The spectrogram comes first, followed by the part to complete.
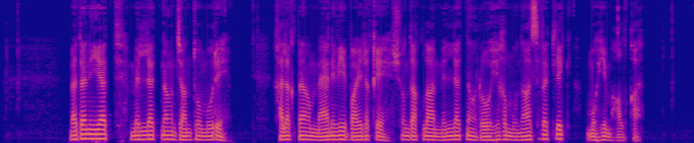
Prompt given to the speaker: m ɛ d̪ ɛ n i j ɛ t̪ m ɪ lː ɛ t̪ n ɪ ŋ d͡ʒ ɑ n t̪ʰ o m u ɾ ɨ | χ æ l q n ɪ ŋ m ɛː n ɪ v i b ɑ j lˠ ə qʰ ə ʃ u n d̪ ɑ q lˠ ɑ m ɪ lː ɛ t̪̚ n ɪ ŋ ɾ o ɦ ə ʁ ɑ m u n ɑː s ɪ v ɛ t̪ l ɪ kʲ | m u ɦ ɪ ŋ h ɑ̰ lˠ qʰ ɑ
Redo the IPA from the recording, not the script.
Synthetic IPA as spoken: m ɛ d̪ ɛ n i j ɛ t̪ m ɪ lː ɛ t̪ n ɪ ŋ d͡ʒ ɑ n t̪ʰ o m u ɾ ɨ | χ æ l q n ɪ ŋ m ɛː n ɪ v i b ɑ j lˠ ə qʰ ə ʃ u n d̪ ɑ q lˠ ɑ m ɪ lː ɛ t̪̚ n ɪ ŋ ɾ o ɦ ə ʁ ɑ m u n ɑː s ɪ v ɛ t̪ l ɪ kʲ | m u ɦ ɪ m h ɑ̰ lˠ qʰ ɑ

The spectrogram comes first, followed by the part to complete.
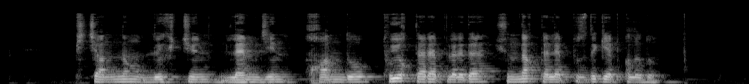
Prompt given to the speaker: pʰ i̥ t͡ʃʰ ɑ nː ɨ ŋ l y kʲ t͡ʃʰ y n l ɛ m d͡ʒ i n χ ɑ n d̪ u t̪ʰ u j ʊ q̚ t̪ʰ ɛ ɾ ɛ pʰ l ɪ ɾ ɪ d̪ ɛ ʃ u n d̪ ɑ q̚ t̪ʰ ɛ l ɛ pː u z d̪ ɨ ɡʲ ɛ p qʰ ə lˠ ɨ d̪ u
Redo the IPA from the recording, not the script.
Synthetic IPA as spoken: pʰ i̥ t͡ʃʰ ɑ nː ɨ ŋ l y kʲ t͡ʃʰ y n l ɛ m d͡ʒ i n χ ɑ n d̪ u t̪ʰ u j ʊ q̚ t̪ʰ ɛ ɾ ɛ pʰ l ɪ ɾ ɪ d̪ ɛ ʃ u n d̪ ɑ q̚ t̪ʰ ɛ l ɛ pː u z d̪ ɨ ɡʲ ɛ p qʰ ə lˠ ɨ d̪ u

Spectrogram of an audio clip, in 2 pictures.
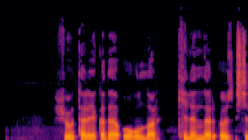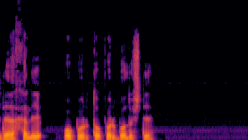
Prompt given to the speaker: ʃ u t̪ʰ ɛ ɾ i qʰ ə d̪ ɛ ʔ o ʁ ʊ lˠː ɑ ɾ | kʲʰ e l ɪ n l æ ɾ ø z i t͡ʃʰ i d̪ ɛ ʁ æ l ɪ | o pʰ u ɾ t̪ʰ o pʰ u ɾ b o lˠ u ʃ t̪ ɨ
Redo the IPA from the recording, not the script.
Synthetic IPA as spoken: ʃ u t̪ʰ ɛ ɾ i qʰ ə d̪ ɛ ʔ o ʁ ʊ lˠː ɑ ɾ | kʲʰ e l ɪ n l æ ɾ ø z i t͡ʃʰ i d̪ ɛ χ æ l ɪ | o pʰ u ɾ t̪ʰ o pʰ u ɾ b o lˠ u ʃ t̪ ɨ

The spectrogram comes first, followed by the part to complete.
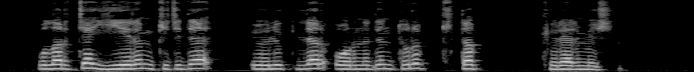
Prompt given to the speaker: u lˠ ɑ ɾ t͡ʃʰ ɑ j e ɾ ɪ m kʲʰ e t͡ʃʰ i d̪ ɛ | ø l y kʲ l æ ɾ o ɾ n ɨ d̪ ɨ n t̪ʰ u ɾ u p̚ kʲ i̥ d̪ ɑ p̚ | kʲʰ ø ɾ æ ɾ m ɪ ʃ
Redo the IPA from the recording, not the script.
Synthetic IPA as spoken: u lˠ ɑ ɾ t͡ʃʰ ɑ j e ɾ ɪ m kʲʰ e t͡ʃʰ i d̪ ɛ | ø l y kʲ l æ ɾ o ɾ n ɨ d̪ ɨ n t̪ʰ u ɾ u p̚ kʲʰ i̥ t̪ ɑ p̚ | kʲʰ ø ɾ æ ɾ m ɪ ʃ

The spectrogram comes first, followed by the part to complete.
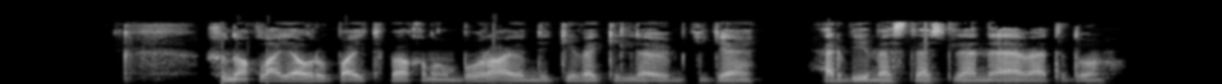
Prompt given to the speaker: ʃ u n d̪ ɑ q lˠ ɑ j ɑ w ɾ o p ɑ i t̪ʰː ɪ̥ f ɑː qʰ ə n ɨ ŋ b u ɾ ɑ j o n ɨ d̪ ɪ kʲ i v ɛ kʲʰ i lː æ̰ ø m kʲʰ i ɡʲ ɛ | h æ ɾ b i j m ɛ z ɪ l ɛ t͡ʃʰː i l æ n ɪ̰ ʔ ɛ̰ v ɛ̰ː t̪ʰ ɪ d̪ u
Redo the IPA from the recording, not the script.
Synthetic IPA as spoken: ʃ u n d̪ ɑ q lˠ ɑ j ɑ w ɾ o p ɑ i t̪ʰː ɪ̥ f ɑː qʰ ə n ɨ ŋ b u ɾ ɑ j o n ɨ d̪ ɪ kʲ i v ɛ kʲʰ i lː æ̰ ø m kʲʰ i ɡʲ ɛ | h æ ɾ b i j m ɛ s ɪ l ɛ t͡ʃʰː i l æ n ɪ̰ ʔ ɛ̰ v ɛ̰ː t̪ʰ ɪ d̪ u

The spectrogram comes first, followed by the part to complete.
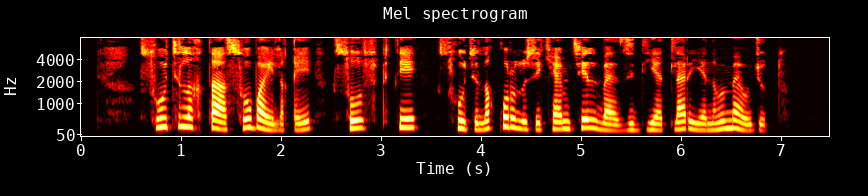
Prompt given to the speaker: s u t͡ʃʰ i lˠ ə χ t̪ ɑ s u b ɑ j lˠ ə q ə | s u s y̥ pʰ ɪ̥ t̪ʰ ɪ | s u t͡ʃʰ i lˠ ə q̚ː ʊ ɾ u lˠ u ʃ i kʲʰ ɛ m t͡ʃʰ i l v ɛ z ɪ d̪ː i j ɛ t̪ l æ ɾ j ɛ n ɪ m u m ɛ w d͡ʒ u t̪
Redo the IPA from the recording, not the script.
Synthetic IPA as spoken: s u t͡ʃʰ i lˠ ə χ t̪ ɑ s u b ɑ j lˠ ə q ə | s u s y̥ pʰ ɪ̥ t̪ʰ ɪ | s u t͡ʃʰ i lˠ ə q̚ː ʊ ɾ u lˠ u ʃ i kʲʰ ɛ m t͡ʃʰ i l v ɛ z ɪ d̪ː i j ɛ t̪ l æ ɾ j ɛ n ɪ m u m ɛ w d͡ʒ u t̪

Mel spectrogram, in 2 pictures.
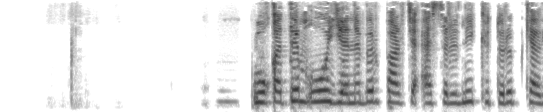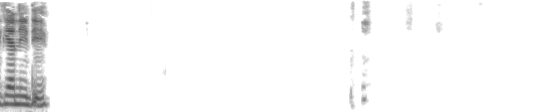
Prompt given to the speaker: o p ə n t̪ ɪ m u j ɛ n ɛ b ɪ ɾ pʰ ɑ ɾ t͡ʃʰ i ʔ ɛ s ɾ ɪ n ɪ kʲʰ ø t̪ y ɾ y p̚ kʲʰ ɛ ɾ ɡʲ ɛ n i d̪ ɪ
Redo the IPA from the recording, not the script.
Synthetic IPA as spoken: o q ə t̪ ɪ m u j ɛ n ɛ b ɪ ɾ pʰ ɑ ɾ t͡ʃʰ ɛ ʔ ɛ s ɾ ɪ n ɪ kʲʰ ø t̪ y ɾ y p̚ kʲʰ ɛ l ɡʲ ɛ n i d̪ ɪ

